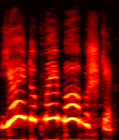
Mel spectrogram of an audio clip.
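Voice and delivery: put-on high, polite girl's voice; sweet, well-mannered little girl. A narrator's reading. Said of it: "ответила Красная Шапочка вежливо".

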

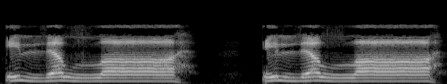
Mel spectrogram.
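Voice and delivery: إلا الله with full tafkhim on the lam; slow, emphatic dark لام in الله; heavy lam. Shown as a demonstration. Teacher demonstrating tafkhim, slow chant. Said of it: "بالتفخيم".

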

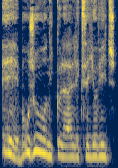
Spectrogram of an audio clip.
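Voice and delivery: high, loud, swooping hello; hailing shout. A narrator's reading. Elim greets Nicolas through the speaking trumpet, hailing. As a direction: hail a friend from afar. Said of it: "il cria".

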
